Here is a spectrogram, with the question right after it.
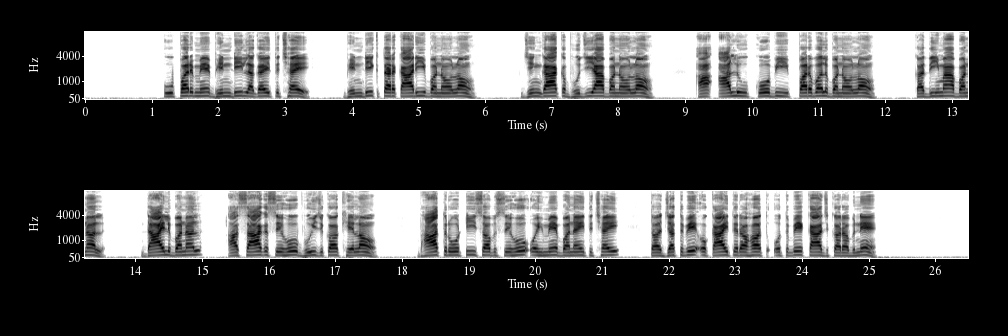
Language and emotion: Maithili, neutral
